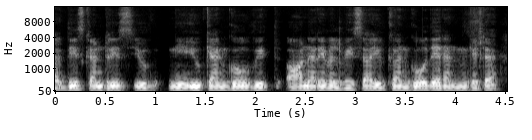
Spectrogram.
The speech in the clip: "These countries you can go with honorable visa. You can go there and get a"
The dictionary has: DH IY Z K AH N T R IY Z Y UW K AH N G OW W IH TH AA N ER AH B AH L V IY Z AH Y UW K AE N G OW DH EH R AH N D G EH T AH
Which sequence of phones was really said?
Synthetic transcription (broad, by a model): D IY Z K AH N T R IY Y Y UW K AH N G OW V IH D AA N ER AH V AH L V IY S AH Y UW K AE N G OW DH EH R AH N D G EH T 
